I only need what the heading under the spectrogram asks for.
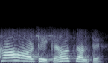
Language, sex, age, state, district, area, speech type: Marathi, female, 18-30, Maharashtra, Nagpur, urban, conversation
